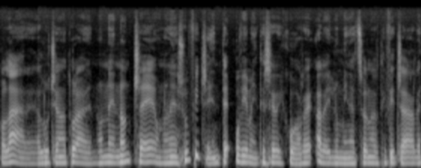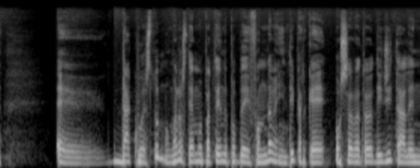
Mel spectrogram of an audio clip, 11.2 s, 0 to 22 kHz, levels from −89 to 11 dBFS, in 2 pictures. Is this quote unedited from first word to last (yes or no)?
yes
